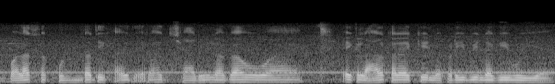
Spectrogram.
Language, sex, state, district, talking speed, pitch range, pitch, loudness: Hindi, male, Maharashtra, Aurangabad, 215 wpm, 100-110 Hz, 105 Hz, -19 LUFS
